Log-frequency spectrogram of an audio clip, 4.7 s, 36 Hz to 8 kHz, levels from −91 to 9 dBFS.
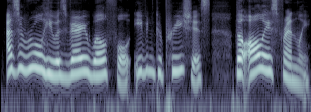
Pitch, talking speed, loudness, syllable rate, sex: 225 Hz, 155 wpm, -18 LUFS, 4.7 syllables/s, female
